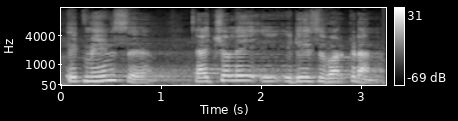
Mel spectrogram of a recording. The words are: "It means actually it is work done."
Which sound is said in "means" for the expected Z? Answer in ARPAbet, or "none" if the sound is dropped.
S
